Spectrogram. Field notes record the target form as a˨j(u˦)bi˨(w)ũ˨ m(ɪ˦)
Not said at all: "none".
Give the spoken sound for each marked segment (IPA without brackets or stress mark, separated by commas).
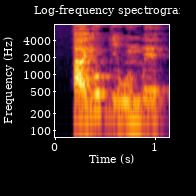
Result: u˦, w, ɪ˦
